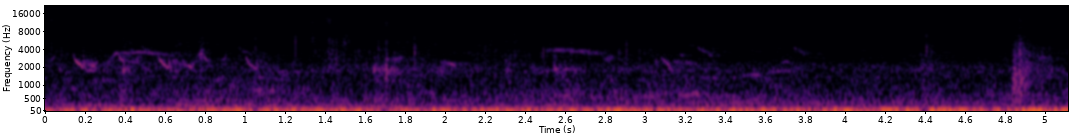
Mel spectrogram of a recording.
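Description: Small birds chirping in short, scattered calls over a steady low rumble. A single sharp click comes near the end.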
